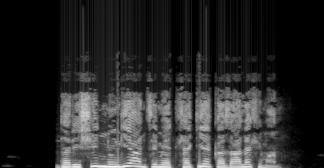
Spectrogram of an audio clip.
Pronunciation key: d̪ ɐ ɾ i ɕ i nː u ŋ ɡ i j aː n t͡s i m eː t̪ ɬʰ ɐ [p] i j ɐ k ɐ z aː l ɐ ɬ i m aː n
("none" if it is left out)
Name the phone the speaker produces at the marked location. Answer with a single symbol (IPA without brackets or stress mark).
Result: k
